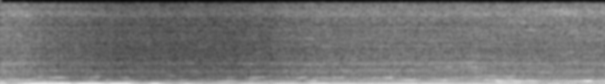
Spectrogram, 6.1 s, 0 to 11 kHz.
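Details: 2007 Suzuki GS500F twin motorcycle, long stored, revived: pulls up cleanly on a short rev then settles to a steady even low idle drone with no misfire or knocking; doesn't sound too bad.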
